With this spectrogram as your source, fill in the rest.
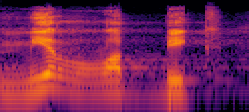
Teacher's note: میم کو را سے ڈائریکٹ ملائیں گے اور نون اس میں داخل ہو گیا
